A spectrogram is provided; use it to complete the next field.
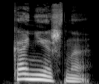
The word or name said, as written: Konetsno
